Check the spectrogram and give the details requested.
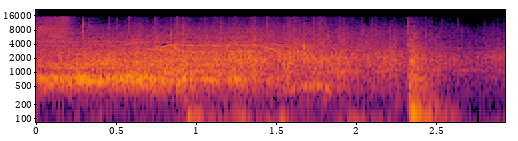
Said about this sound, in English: Let's give yourself a round of applause for that.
